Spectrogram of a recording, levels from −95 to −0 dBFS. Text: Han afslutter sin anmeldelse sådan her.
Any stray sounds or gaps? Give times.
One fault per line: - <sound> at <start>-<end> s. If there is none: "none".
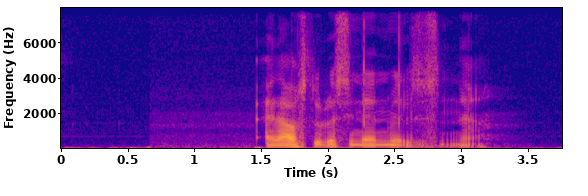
none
